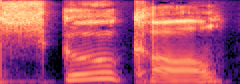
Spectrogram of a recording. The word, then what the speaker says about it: Schuylkill: public at large to school coal is not something I would normally pronounced correctly now who would it's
